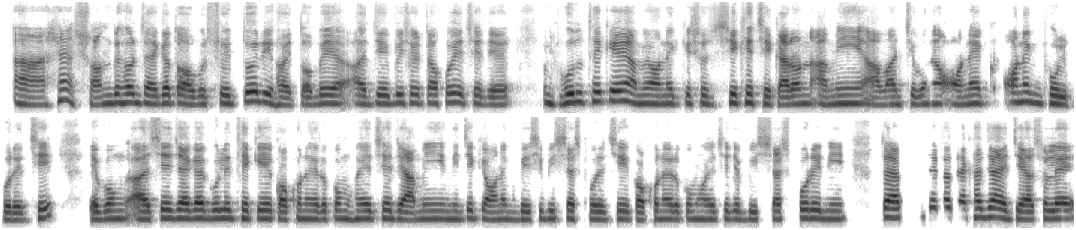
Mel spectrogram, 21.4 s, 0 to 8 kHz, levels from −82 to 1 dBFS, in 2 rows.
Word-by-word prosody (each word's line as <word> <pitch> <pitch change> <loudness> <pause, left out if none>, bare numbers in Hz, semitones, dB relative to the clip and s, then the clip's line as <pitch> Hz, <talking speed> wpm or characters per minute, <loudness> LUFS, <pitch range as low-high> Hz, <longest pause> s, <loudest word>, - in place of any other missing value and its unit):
আ 170 - 0 0.3
হ্যাঁ, 245 -2 -2 0.2
সন্দেহের 185 +5 +1
জায়গা 175 +1 +3
তো 185 - +2
অবশ্যই 165 +2 -2
তৈরি 215 -2 +4
হয়। 150 -2 0
তবে 175 +3 -1 0.3
আ - - 0 0.2
যে 175 - +1 0.2
বিষয়টা 185 0 -2
হয়েছে 195 -2 -2
যে 155 - +1 0.6
ভুল 195 +4 +5 0.2
থেকে 220 +1 +2 0.2
আমি 175 0 -2
অনেক 170 0 -3
কিছু 180 0 -4 0.2
শিখেছি। 185 -2 +1
কারণ 165 +2 +5 0.2
আমি 170 +3 -2 0.3
আমার 160 +2 0
জীবনে 170 0 -3 0.2
অনেক, 175 +2 -1 0.3
অনেক, 210 0 +1
ভুল 170 -3 +3
করেছি 150 +3 0 0.5
এবং 170 +2 +1 0.2
আ - - +6 0.2
সেই 180 -1 +2
জায়গাগুলি 180 0 +4
থেকে 175 0 +1 0.2
কখনো 165 +2 +1
এরকম 165 +1 -2
হয়েছে 165 +1 -1
যে 165 - +3
আমি 165 +2 -5 0.3
নিজেকে 170 +2 -4
অনেক 160 0 -5
বেশি 160 +2 -3
বিশ্বাস 165 0 -1
করেছি, 160 0 -2 0.2
কখনো 165 +3 0
এরকম 165 +1 -3
হয়েছে 160 +1 -3
যে 165 - -2
বিশ্বাস 165 +2 -3
করিনি। 175 -2 0 0.4
তো - - -2
এখন 190 0 +1 0.2
যেটা 210 0 0
দেখা 195 +1 +2
যায় 195 -3 +7
যে 165 - +3
আসলে 175 +2 +1
170 Hz, 155 wpm, -23 LUFS, 165-185 Hz, 0.6 s, যায়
